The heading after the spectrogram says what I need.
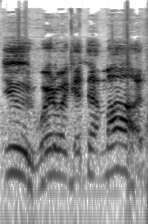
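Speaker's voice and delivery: high, eager imitation of a fan; mock eager fan. Fans still asking where to buy the mod, high and eager. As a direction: play a fan begging for the mod. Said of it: "They're like".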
